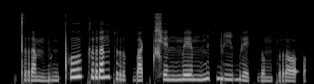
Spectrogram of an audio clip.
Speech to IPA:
t r a˨˩ m b ɯ˨˩ ŋ pʰ oː˥˩ k r a˥˩ n p r o˨˩ k̚ w a˨˩ k̚ t͡ɕʰ e˧ n m eː˧ m n i˥˩ t̚ b iː˦˥ b eː˨˩ k̚ l o˨˩ m p r ɔ˨˩ ʔ

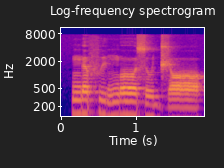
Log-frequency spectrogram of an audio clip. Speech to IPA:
ŋ ə˦ f ɨ˦˨ ŋ oː˧ s u˨ d͡ʒ ɔ˨

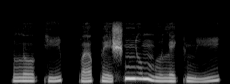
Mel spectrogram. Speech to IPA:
l o˨ k i˩˥ pː ɐ˩˥ p e˨˩˦ ʃ ɲ u˥ m u˨ l e˨ k m i˩˥

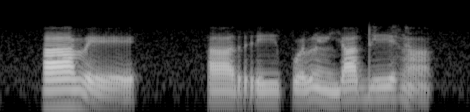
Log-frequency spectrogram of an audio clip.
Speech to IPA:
aː˦ β eː˨ | aː˨ r iː˨ p ʊ˨˦ l ĩ˨ j a˦ d iː˦ z ã˨

